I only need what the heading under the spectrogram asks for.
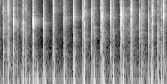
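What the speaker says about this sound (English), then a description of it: "Can we get a golf clap for Justin?" A small group gives a quiet golf clap: soft, light hand claps in an even, rapid patter of about fifteen crisp taps, close and alone.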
